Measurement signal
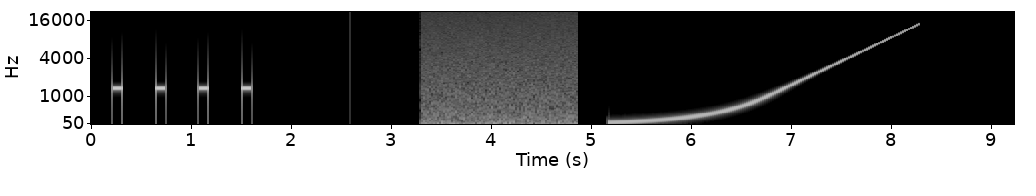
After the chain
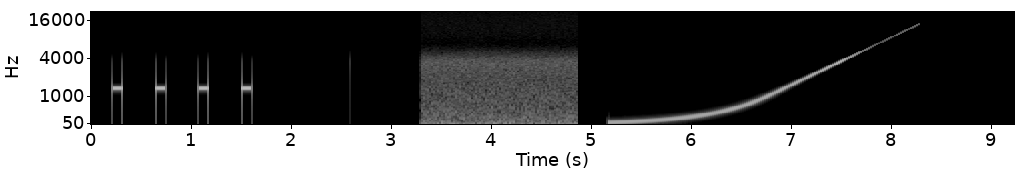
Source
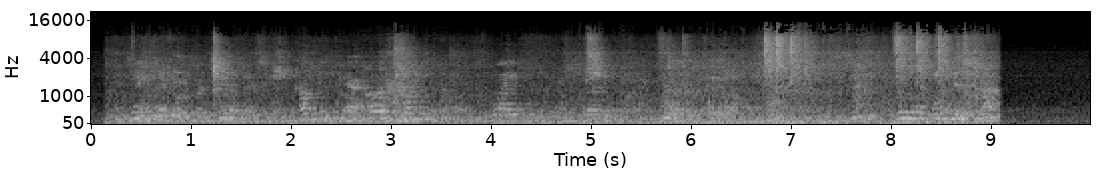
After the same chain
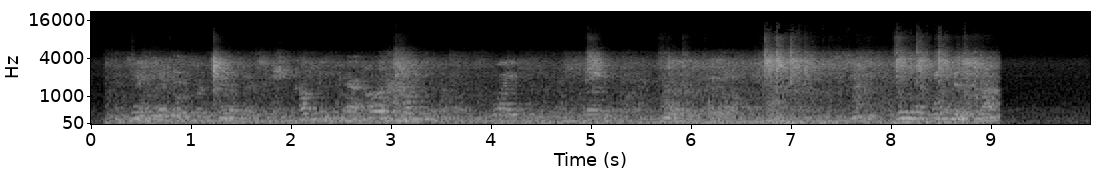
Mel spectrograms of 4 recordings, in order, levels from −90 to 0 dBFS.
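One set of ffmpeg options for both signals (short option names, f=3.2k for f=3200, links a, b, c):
-af "highshelf=f=4.9k:t=q:w=3:g=-12,volume=-6dB"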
